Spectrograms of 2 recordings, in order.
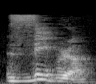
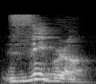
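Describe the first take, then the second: Both takes have the same delivery.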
